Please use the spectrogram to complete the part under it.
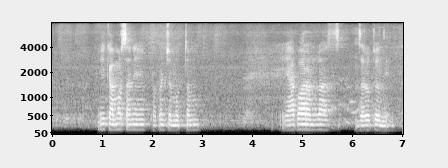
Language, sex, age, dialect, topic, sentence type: Telugu, male, 41-45, Telangana, banking, statement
